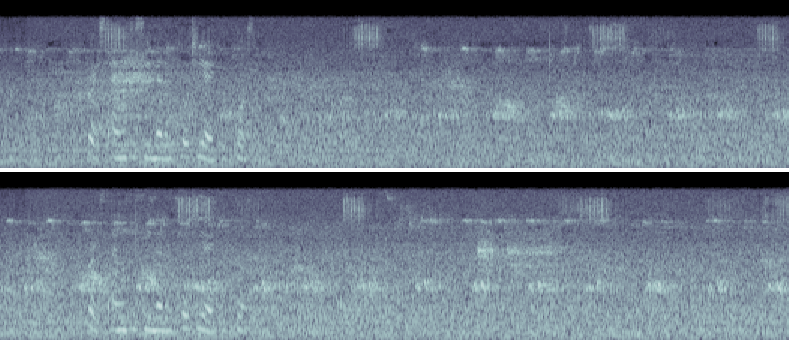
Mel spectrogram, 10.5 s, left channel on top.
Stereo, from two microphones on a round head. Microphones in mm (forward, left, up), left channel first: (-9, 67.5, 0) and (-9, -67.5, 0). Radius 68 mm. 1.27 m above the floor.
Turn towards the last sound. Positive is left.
turn(degrees=75)  # may be behind; listen again after turning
